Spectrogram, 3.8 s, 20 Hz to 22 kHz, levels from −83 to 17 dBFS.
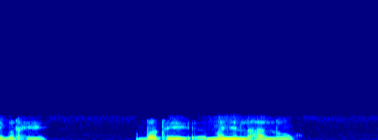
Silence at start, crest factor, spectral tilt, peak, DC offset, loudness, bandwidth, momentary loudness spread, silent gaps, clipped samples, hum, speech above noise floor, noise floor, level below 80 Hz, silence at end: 0 s; 18 dB; -7 dB/octave; -14 dBFS; under 0.1%; -32 LUFS; 4.1 kHz; 15 LU; none; under 0.1%; none; 43 dB; -74 dBFS; -66 dBFS; 0.85 s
